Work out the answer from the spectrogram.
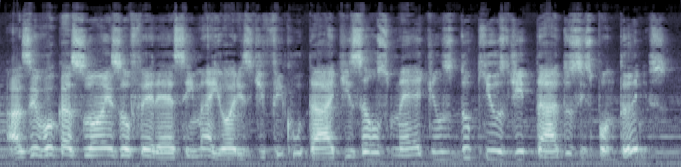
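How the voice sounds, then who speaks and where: A man's voice: on the high side, pushed and bright. A man reading a religious text as scripted narration, in a formal, instructive and carefully phrased manner.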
